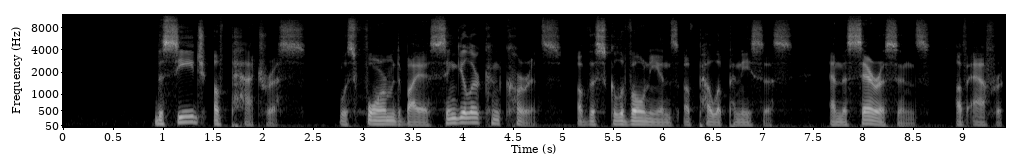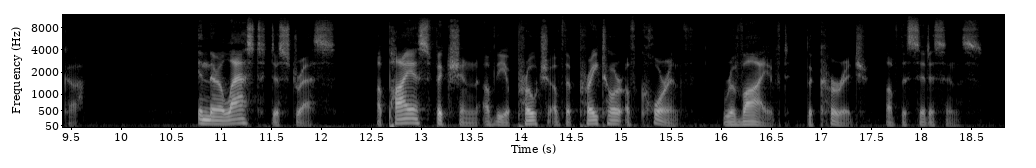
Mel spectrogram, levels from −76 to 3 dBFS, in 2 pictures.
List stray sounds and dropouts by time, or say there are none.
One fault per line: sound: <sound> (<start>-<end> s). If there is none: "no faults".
no faults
